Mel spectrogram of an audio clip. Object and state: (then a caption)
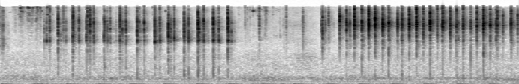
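Plastic vent hairbrush. A handheld blue plastic vent hairbrush with a hollow slotted head, dark plastic bristles and a yellow/chrome handle has its bristles scratched and flicked by long red acrylic nails. The result is a rapid, bright ratcheting clatter of dry clicks. A short lull comes near the four-second mark, then a denser, louder run of clicks.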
